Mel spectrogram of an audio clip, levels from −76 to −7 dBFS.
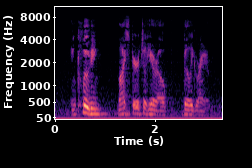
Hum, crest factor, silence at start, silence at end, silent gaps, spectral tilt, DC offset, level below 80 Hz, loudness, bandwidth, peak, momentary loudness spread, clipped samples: none; 20 dB; 0.3 s; 0.15 s; none; -5.5 dB/octave; 0.8%; -64 dBFS; -30 LUFS; 8.6 kHz; -12 dBFS; 18 LU; under 0.1%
